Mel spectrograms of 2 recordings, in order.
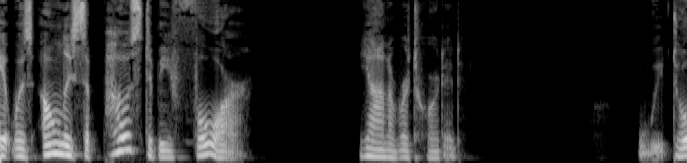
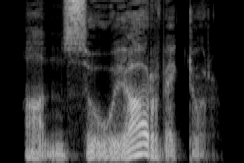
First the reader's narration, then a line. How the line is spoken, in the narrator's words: Zilwicky rumbled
